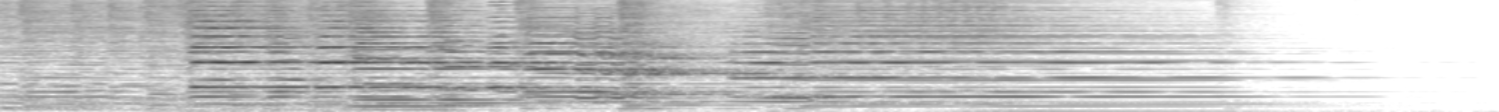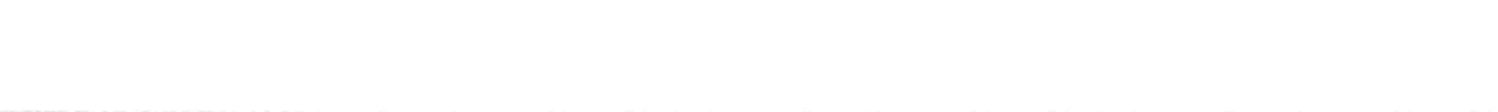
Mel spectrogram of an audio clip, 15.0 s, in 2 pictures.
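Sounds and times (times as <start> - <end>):
baroque piece for trumpet, strings and basso continuo in C major: 0.3 - 7.1.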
